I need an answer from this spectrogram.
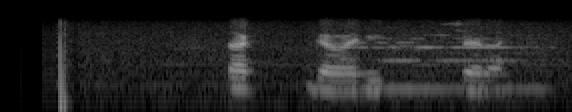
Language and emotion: Russian, neutral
